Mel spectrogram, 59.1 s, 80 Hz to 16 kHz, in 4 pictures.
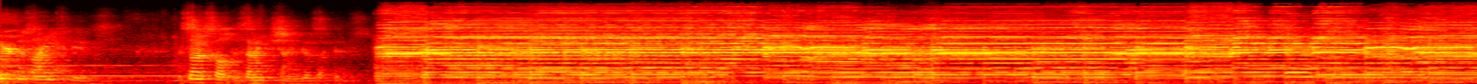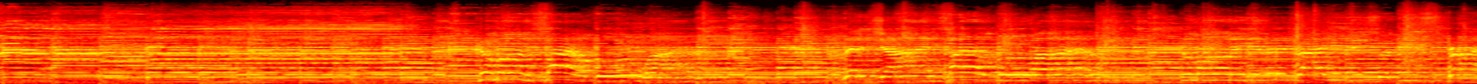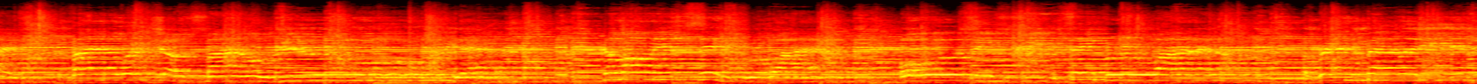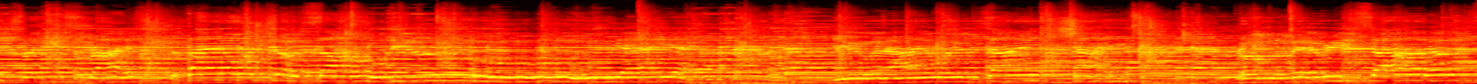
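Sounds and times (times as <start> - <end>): acoustic guitar strumming: 0.0 - 59.0
harmonica: 3.7 - 59.0.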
